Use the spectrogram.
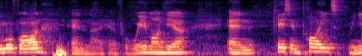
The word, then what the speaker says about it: Whamon: So it's whale, like that's how they would pronounce whale. So Whamon. So it's just based on the romanization of the Japanese character, so I guess that's how we're supposed to pronounce it. So I'm just going to pronounce it as Whamon from now on.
